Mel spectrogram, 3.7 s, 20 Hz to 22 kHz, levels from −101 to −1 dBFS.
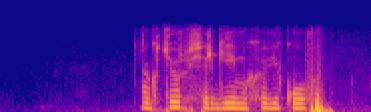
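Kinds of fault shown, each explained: Call bitrate drop: From 2.57 s to 3.69 s, the call's bitrate falls from 32 to 11 kbps and holds at its lowest for about a second. The encoder has far fewer bits to spend. The speech turns coarse and rough, with the high end dulled, until the clip ends.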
